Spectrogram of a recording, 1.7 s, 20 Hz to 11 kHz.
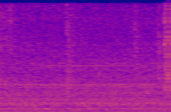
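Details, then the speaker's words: Lakewood P223 first-generation fan with Westinghouse motor, blade removed, unloaded, dusty but spinning freely, before oiling, run on high: even, low electric hum with no ticking, rubbing or wobble; running smooth and quiet. "oh the motor runs smooth and it's quiet so I think it's in pretty good shape"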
